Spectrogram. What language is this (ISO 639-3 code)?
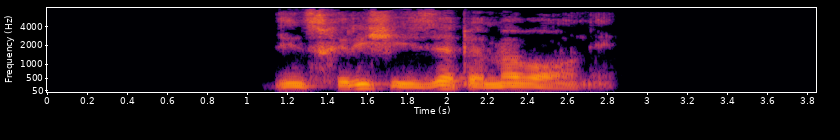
lzz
